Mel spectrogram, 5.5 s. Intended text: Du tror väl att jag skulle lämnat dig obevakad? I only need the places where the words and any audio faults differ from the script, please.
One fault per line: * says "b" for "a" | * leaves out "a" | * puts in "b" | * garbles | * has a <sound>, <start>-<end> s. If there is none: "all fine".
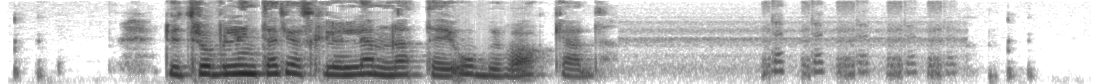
* puts in "inte"
* has a laugh, 3.8-4.8 s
